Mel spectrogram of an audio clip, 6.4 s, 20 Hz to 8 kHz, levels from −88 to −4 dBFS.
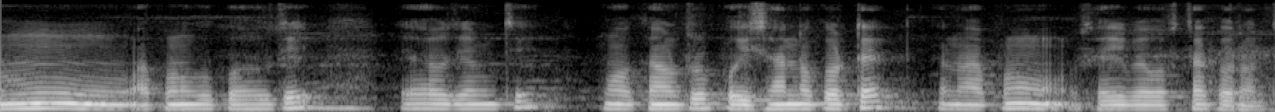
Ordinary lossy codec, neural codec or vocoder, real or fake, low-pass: AAC, 48 kbps; none; real; 7.2 kHz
